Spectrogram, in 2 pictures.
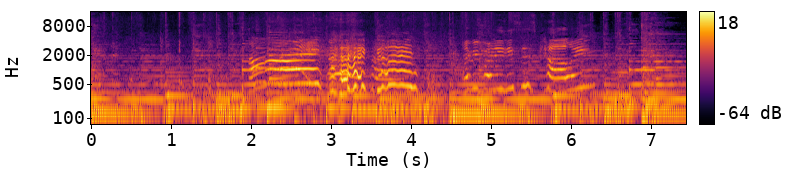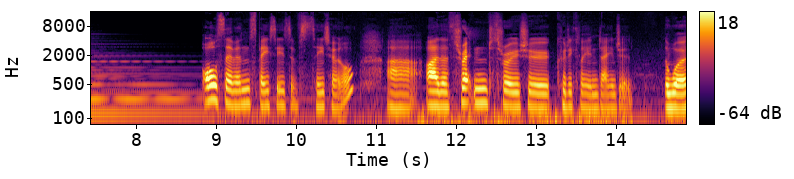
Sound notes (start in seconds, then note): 1.2 laughs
